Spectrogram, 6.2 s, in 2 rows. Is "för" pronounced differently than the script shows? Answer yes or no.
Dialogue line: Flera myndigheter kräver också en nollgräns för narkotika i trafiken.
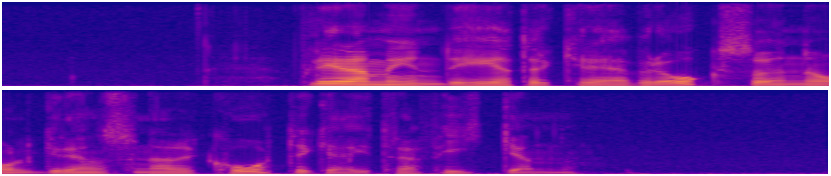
yes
